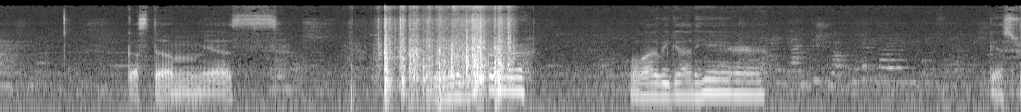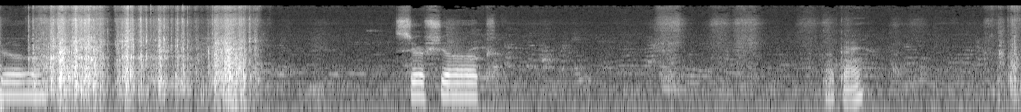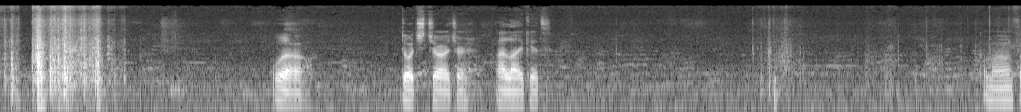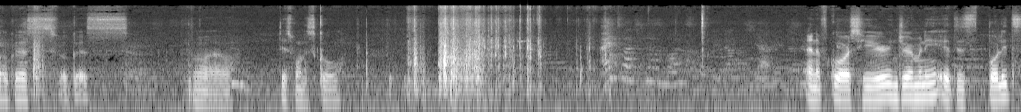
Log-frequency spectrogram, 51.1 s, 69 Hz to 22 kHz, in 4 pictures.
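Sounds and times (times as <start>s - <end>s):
plastic card packs rattling and crinkling: 4.4s - 6.7s, 12.7s - 16.1s, 25.1s - 27.2s, 35.0s - 35.6s, 36.4s - 39.0s, 43.0s - 46.0s.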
